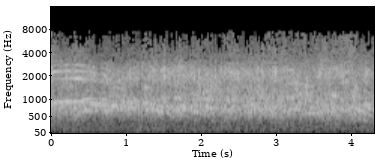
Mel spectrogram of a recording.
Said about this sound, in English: the first man to bat, a Cincinnati boy, gets a tremendous hand from the crowd. It's Big Vito Lombardi.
